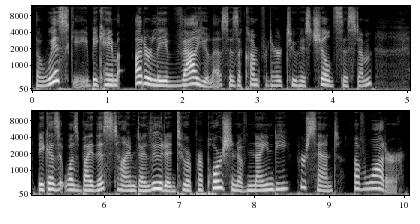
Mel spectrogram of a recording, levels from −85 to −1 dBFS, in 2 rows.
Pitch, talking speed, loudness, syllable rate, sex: 210 Hz, 165 wpm, -18 LUFS, 5.3 syllables/s, female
